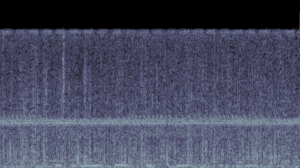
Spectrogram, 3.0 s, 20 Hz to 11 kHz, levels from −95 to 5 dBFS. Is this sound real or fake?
real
